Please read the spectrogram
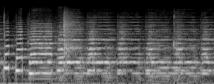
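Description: Diatonic button accordion playing a vallenato phrase: a few quick notes, then a long held chord.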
